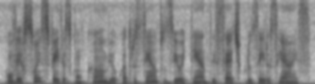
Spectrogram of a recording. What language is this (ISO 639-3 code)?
por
